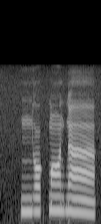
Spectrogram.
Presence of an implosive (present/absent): present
